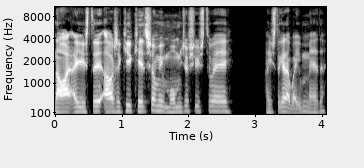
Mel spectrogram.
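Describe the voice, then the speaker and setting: A man talks at a very fast pace with a Liverpool accent. The recording is very clean, with a silent background. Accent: Scouse. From Liverpool area, England (moved from Nottingham at three). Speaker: comedian and social media content creator. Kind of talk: casual chat.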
